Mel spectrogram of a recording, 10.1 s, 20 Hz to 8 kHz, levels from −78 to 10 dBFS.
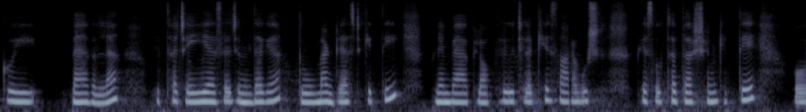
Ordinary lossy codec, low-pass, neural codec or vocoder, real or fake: none; none; codec, 16 kHz, about 1 kbps, DyCAST, with the encoder's durations; fake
